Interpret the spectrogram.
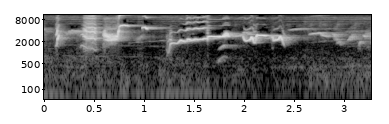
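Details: Oriental magpie-robin song meant to stir silent magpie-robins: a harsh scratchy burst, then clear, sweet whistled notes sliding upward and a wavering, warbled phrase.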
